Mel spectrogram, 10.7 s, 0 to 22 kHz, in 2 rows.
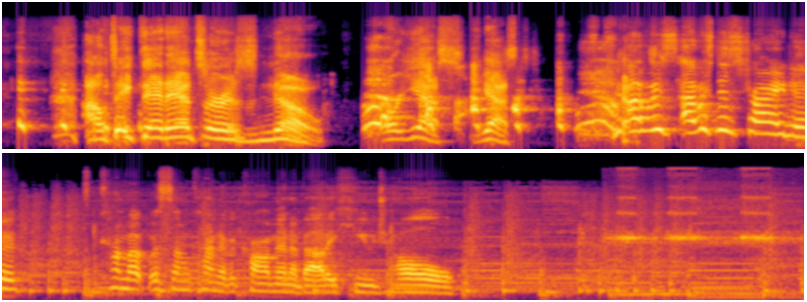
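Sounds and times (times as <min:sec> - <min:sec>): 
laughter: 0:00.0 - 0:04.6
speech: 0:00.6 - 0:08.8
cricket chirping: 0:09.4 - 0:10.7.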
